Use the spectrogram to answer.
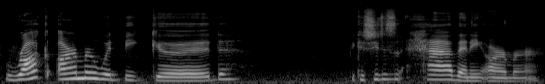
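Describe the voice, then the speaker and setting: A woman with a mid-range voice speaks slowly but animatedly as a let's play host, role-playing a character. She offers casual game commentary, chatting and thinking aloud as she goes.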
